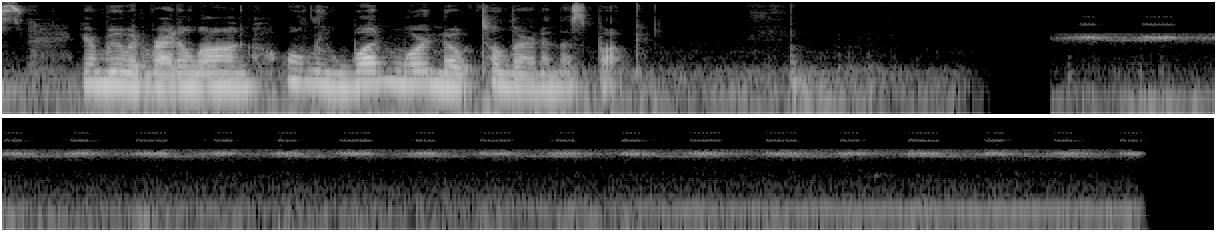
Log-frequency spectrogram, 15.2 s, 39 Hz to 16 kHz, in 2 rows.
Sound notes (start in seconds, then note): 6.6 crickets chirp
